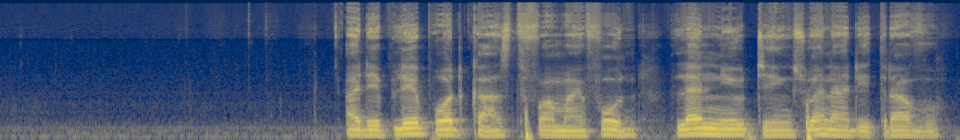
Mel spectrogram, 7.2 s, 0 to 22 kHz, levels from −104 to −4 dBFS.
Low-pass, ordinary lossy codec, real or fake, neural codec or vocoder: none; none; real; none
